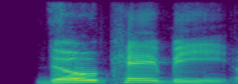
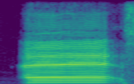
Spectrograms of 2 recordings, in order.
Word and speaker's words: Dokkaebi: I put the official pronunciation. This is from like Dokkaebi. All right. Yeah, perfect. Dokkaebi.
